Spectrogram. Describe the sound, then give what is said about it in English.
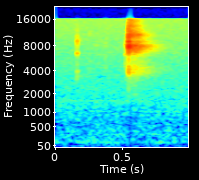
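An IV catheter needle snaps back into its plastic housing: a faint tick comes first, then one crisp, bright click, with no talk. “You hear that little click? Once you've done that, you've retracted that needle completely, and I can't actually pull that back or anything anymore.”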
